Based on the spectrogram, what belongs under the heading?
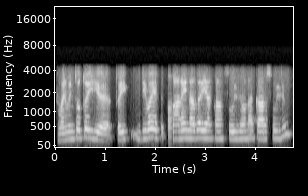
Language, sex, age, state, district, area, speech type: Kashmiri, male, 30-45, Jammu and Kashmir, Kupwara, rural, conversation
